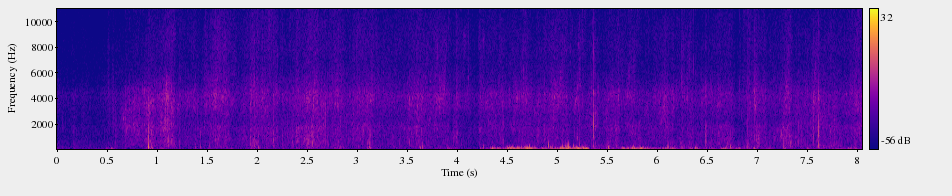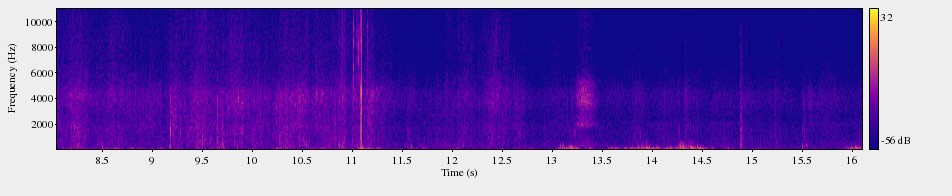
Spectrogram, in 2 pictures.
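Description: Footsteps of a hiker walking a forest trail, with leaves and branches brushing past, a sharp click about eleven seconds in, and low thumps on the microphone around five and fourteen seconds in.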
